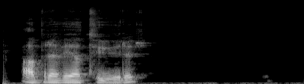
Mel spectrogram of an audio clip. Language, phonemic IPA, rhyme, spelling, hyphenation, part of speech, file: Norwegian Bokmål, /abrɛʋɪaˈtʉːrər/, -ər, abbreviaturer, ab‧bre‧vi‧a‧tu‧rer, noun, NB - Pronunciation of Norwegian Bokmål «abbreviaturer».ogg
- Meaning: indefinite plural of abbreviatur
